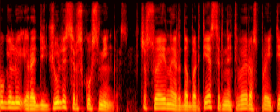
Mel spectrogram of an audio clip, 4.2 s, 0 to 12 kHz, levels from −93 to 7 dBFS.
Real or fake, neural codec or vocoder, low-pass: real; none; 10.8 kHz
